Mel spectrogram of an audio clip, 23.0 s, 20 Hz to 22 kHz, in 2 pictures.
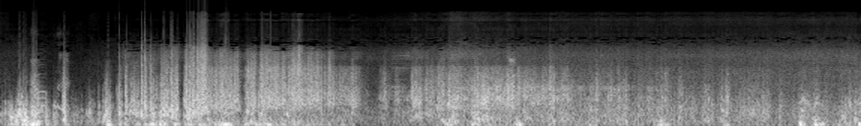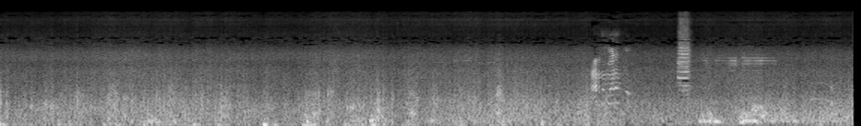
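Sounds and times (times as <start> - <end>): tyre and road noise: 0.0 - 22.8
wind buffeting microphone: 0.0 - 22.9.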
